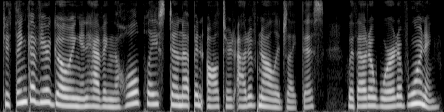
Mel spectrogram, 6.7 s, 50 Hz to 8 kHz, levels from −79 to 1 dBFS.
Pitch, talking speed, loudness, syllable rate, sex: 230 Hz, 215 wpm, -17 LUFS, 5.4 syllables/s, female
